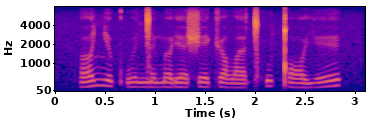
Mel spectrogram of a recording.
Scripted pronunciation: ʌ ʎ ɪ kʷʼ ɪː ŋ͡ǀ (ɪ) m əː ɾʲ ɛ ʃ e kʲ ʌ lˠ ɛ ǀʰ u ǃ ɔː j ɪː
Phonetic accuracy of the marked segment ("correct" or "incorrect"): correct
